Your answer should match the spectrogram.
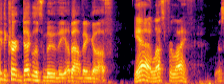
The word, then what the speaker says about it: Van Gogh: Van Gogh is how the UK pronounces it. Van Gogh in America.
